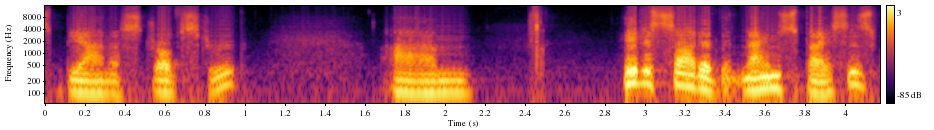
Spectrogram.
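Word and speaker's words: Stroustrup: C++ um B Str which is the correct pronunciation of the guy who invented the language it's not Bean strup as you might think it's B strob um he decided that namespaces would be a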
